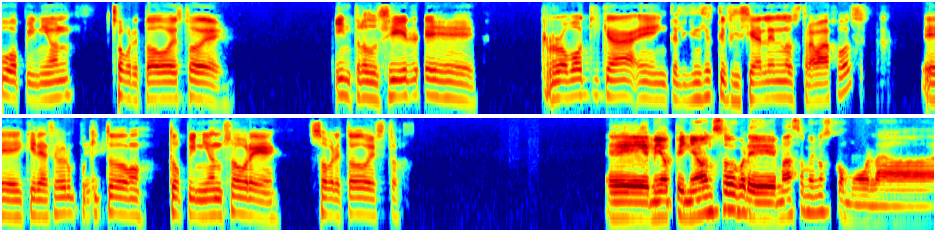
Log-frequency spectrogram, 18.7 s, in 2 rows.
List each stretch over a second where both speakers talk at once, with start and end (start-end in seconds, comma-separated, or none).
none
